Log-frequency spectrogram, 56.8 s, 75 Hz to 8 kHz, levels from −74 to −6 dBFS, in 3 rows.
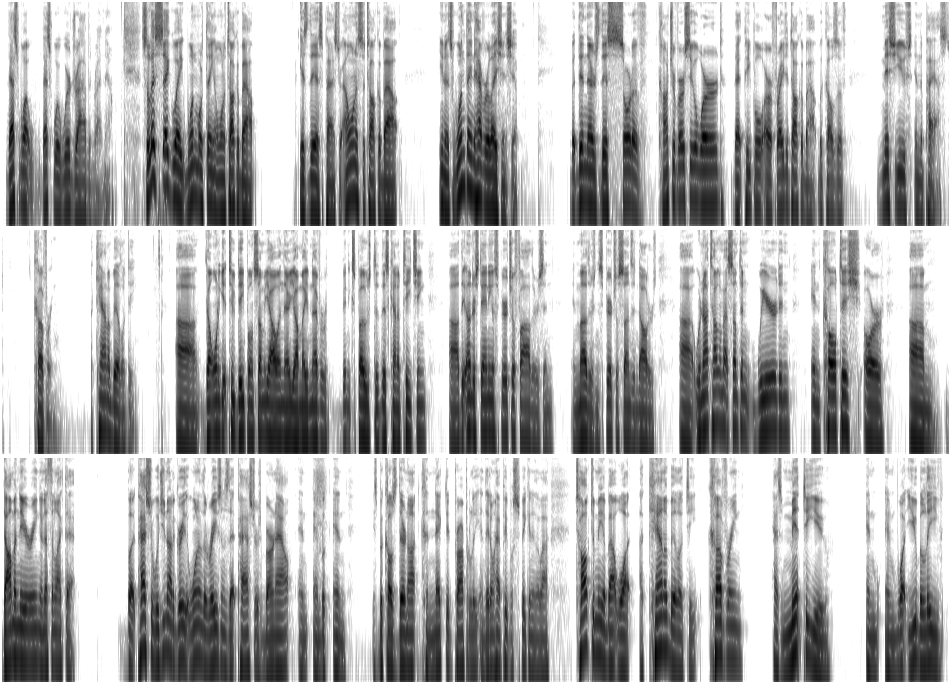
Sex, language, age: male, English, 40-59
